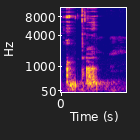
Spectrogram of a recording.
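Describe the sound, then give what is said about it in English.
A coffee cup clinks softly, with a couple of brief breathy sipping sounds and a faint, high ringing tone that lingers afterward. Everything is quiet, and no one talks. “so I'm just gonna take a sip from my coffee because my throat is getting like dried up.”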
